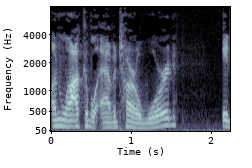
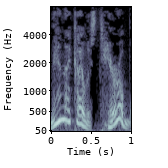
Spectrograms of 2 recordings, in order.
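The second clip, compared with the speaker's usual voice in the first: mock casual, soft, pitched-up mild concern; 5 semitones higher, 5 dB quieter than usual. Retelling what the player who killed him said over voice chat: imitating mild concern. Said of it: "the right little mix with a little touch of concern".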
